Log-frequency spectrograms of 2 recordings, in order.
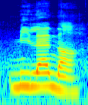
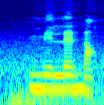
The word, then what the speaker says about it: Milena: Also, mein Name Milena kommt ja aus dem Polnischen und wird eigentlich ausgesprochen Milena. Milena.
